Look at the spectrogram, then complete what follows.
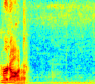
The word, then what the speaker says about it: Murdaugh: that's interesting to me he pronounces it Murdoch May 27th 1968 and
